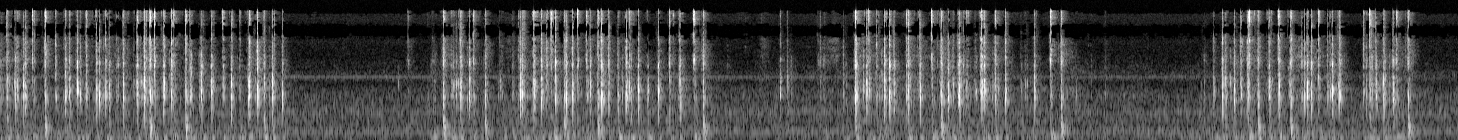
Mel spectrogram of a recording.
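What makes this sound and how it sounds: Both hands type with the fingertips on a white plastic mechanical keyboard with backlit keys and a hollow plastic case, the nails touching the keycaps. Four bursts of rapid, clacky keystrokes are separated by short pauses, with a faint steady hum underneath.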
